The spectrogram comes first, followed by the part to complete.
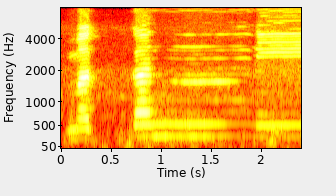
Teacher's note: باقاعدہ نون کے اوپر جو تشدید ہے اس کے اوپر غنہ کیجیے گا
